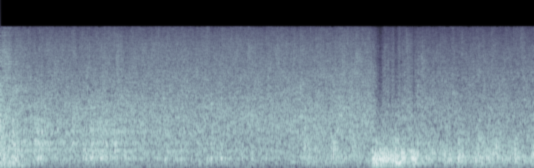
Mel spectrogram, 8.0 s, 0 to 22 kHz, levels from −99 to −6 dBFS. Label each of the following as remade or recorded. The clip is recorded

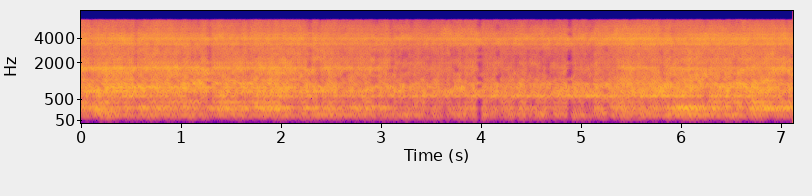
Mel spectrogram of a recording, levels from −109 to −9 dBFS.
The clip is remade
